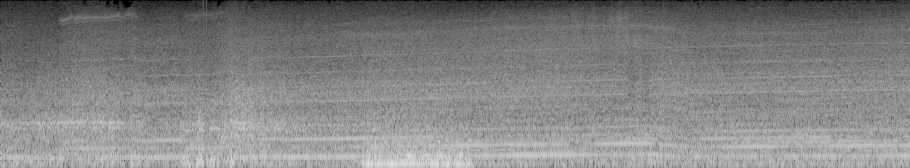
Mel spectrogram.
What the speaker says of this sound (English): Yeah, the tyres do make a bit of a racket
